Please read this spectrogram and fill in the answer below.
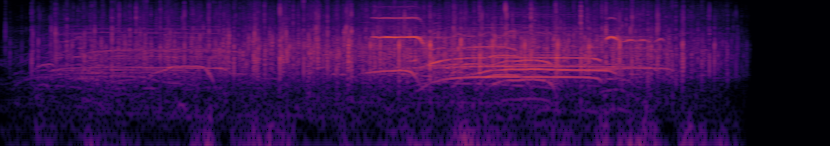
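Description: Concert audience applauding, with voices calling out over the clapping; the applause swells, then fades and cuts off suddenly about seven and a half seconds in.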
